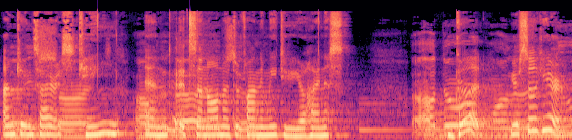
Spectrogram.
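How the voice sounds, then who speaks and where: With music in the background, a woman speaks at a fairly slow pace in a fairly high pitch, with ordinary pitch variation. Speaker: audiobook narrator. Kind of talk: audio drama narration of a novel.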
